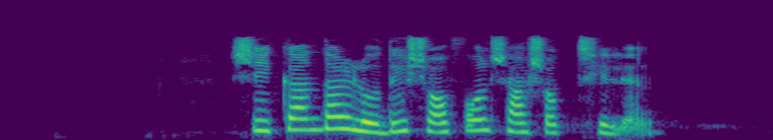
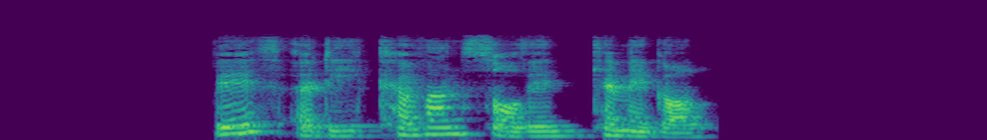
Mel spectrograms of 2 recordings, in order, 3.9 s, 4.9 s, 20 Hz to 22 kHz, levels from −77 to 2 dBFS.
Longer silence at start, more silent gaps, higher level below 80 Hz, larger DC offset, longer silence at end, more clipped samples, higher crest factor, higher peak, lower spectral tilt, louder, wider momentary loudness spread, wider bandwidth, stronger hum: about the same, 1.15 s vs 1.1 s; neither; about the same, -64 dBFS vs -60 dBFS; neither; second, 0.6 s vs 1.35 s; neither; about the same, 16 dB vs 18 dB; about the same, -2 dBFS vs -4 dBFS; second, -2.5 dB/octave vs -5 dB/octave; about the same, -16 LUFS vs -18 LUFS; first, 10 LU vs 7 LU; about the same, 8 kHz vs 8.2 kHz; neither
